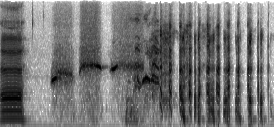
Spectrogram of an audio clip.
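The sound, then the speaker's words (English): Three breathy, airy whistles, given as a joke tagline for the Wes Anderson film Isle of Dogs, follow a brief voiced tone. Each is a short, steady note, and they give way to a quick run of rhythmic, pulsing snickers. “I just wrote it out as three whistle.”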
